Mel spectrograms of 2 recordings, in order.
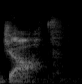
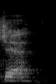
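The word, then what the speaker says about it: Geoff: I think they pronounce it Joff. – No, it's not. It's Jeff.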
